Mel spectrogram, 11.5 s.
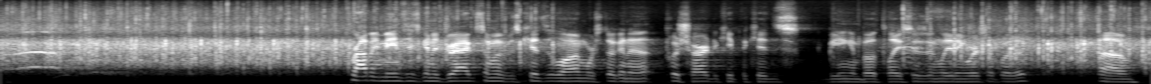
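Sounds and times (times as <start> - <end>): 
audience clapping: 0.0 - 6.0, 8.4 - 11.5
speech: 3.5 - 10.4, 11.0 - 11.5.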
